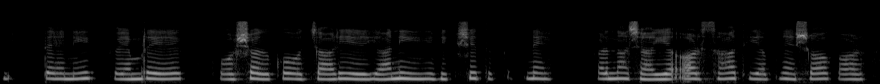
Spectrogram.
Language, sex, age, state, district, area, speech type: Urdu, female, 18-30, Bihar, Khagaria, rural, spontaneous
